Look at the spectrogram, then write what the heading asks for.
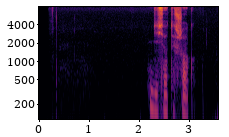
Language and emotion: Russian, neutral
